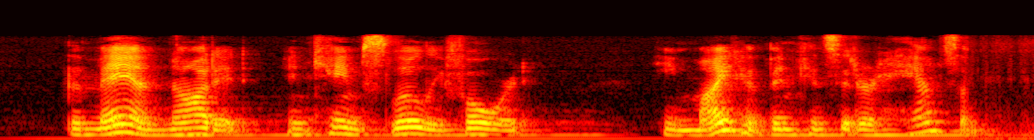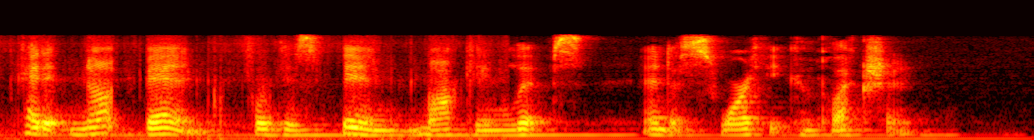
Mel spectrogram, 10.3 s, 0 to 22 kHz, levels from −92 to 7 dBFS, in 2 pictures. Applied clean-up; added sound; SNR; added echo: neural separator model SepFormer DNS4.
